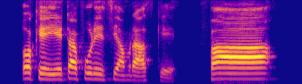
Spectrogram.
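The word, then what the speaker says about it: ف: ফা, নিচে টোটের পেট, উপরে দুই দাঁতের আগায় লাগাবো, লাগিয়ে হালকা বাতাস বের করে এক আলিফটা নিয়ে উচ্চারণ করব।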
